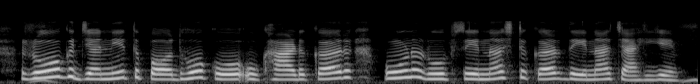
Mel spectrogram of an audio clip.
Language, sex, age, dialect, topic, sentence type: Hindi, female, 18-24, Kanauji Braj Bhasha, agriculture, statement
